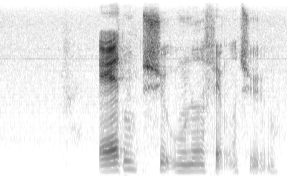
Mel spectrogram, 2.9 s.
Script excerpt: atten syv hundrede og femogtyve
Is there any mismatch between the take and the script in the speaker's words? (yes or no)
no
